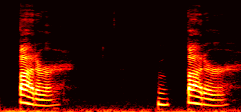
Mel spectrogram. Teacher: the second feature of North American pronunciation is the flap t the flap T is a unique way of pronouncing the letter T which sounds more like a soft d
